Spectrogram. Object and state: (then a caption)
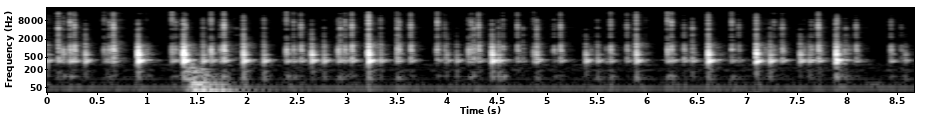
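Metal fittings on a barrel chest. Fingers tap in a quick, steady stream of light clicks on the metal fittings of a barrel chest. Each tap is short and dry with a faint ringing tone in the low-mid range, and a single deeper thump stands out early in the run.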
